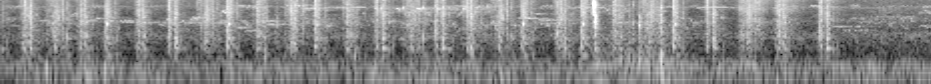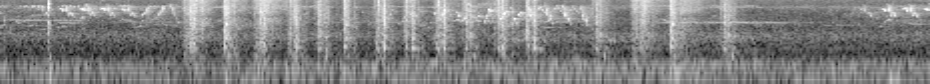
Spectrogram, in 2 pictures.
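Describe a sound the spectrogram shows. Footsteps crunch steadily on dirt and grass.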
